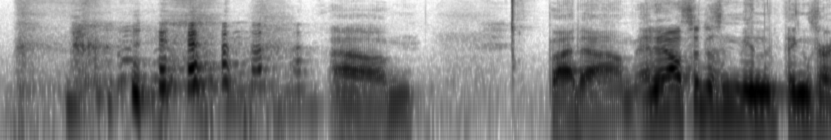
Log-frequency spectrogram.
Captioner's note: laughing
